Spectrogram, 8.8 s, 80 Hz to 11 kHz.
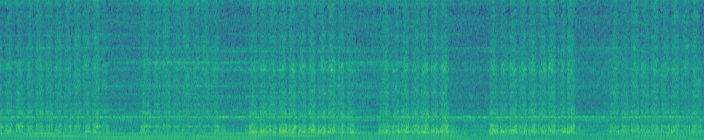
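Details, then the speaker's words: Toyota 3A-C cylinder head, hand-lapping a valve with fresh grinding compound: rough, sandpapery back-and-forth rasping in steady strokes, the gritty early stage before the seat smooths out. "this valve grinding compound has like a sandpapery kind of grit inside of it"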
